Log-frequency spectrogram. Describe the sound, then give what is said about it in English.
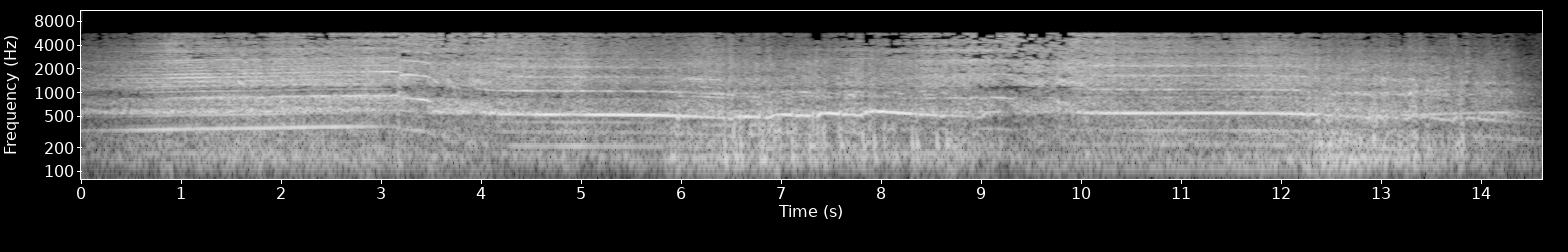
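A car engine revs through a series of downshifts: a loud, sustained harmonic drone whose pitch steps and slides downward several times, heard alone without talk. “Counting the downshifts.”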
